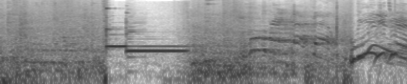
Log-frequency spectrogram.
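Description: Two-tone "ding-dong" doorbell chime sounding about a second and a half in: a short higher note, then a lower note held for about a second.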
